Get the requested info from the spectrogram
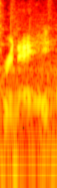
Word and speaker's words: Resnais: 2014, French film director Alain René, not to pronounce this in French, R-E-S-N-A-I-S, must be pronounced René, right?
